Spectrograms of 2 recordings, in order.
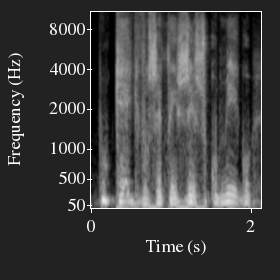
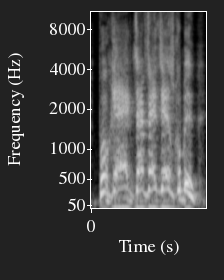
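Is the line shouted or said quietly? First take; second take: quietly; shouted. First: The line is said low and quietly. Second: The line is shouted loudly.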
